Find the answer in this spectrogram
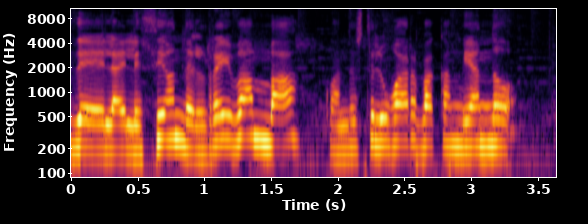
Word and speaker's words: Wamba: eso mucha gente dice wamba pero la w germana se pronuncia como la b sería bamba es en el mismo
